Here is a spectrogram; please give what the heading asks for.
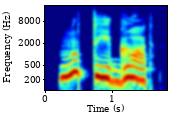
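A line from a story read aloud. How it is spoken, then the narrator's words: Strained, forced out. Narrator (Russian): Только и сумела выдавить из себя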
